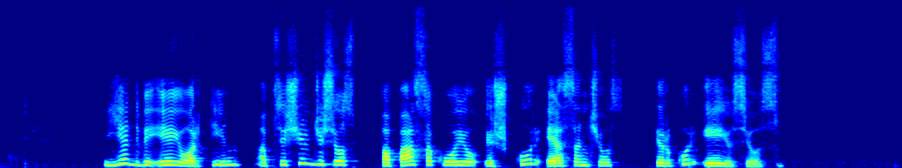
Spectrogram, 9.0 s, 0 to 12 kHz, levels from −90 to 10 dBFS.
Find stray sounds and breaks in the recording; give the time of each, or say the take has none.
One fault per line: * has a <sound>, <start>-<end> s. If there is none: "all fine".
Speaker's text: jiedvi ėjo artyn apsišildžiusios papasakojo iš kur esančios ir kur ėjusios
all fine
